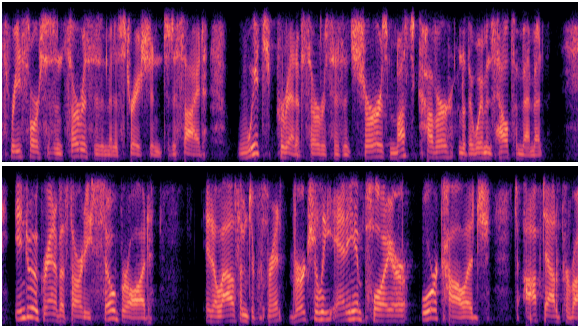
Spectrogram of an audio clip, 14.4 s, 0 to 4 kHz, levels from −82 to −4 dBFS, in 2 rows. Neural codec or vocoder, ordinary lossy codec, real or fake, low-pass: vocoder, 44.1 kHz, 128 mel bands every 512 samples, BigVGAN v2; Opus, 24 kbps; fake; 3.6 kHz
